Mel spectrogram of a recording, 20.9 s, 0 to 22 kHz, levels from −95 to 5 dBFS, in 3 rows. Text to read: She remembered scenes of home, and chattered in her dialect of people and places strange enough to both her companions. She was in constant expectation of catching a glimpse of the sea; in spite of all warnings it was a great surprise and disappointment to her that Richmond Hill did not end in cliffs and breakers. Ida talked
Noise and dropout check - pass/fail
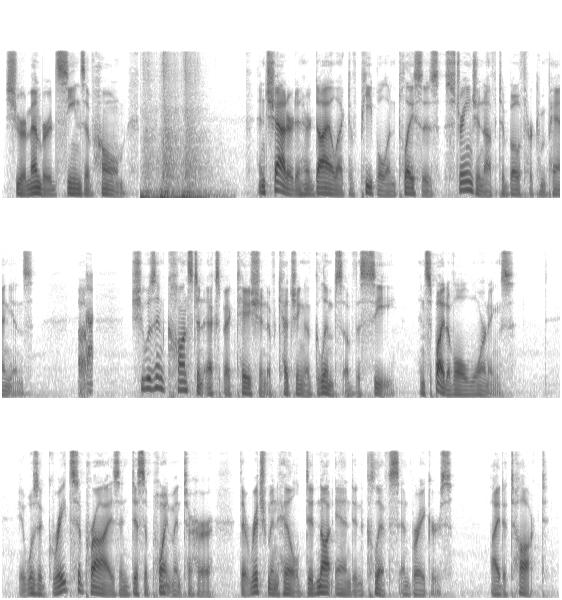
fail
